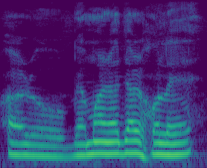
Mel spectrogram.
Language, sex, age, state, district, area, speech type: Assamese, male, 60+, Assam, Dibrugarh, rural, spontaneous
